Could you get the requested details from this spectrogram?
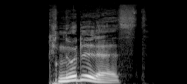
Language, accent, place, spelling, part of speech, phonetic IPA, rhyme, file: German, Germany, Berlin, knuddelest, verb, [ˈknʊdələst], -ʊdələst, De-knuddelest.ogg
- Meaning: second-person singular subjunctive I of knuddeln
